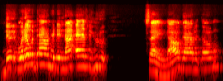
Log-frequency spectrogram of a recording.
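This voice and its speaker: A podcast co-host with a slightly high, somewhat bright voice speaks at normal speed in a casual chat. She laughs often and drives her points home through emphatic repetition.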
